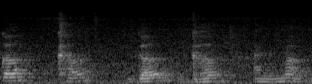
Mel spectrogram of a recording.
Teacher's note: Ka, when you have in that group ka, kha, ga, gha and ma, these 5 sounds coming from the same position where the root of the tongue is coming into contact with the soft palate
